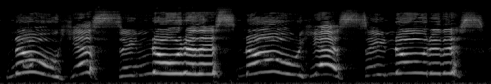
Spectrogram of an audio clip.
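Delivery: loud, high belt, near tears; belted climax. Pretend. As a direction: belt it out until the voice nearly breaks.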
